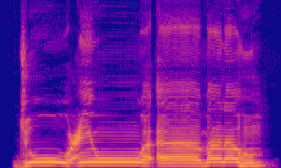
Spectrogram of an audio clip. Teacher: اگر اس لفظ پر وقف نہ کرنا ہو بلکہ اس لفظ کو آگے اس لفظ کے ساتھ ملا کر پڑھنا ہو تو پھر یہاں پر تنوین اور تنوین کے بعد واو حروف یرملون میں سے ہونے کی وجہ سے یہاں پر ادغام ہوگا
